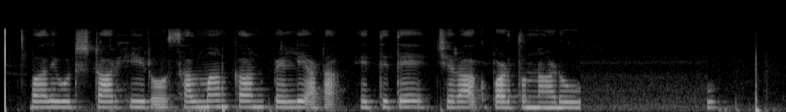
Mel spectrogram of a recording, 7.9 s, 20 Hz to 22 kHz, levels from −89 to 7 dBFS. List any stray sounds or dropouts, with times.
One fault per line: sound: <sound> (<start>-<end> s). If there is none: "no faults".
no faults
